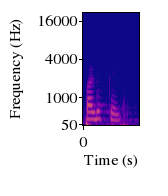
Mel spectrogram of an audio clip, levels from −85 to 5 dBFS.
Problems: low volume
